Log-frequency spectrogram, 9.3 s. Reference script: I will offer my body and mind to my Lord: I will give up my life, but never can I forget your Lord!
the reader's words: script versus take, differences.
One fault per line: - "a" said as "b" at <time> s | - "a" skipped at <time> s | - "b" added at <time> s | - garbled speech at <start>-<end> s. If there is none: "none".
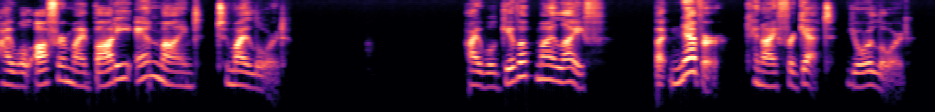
none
